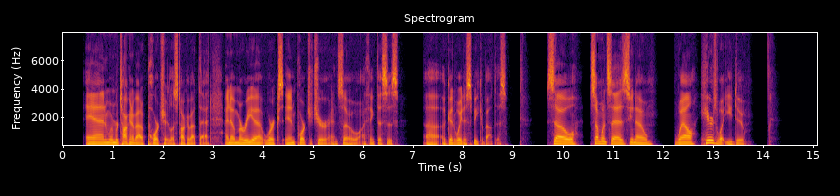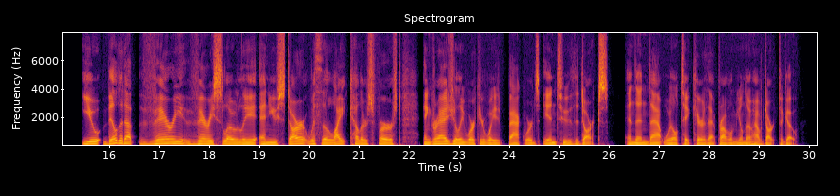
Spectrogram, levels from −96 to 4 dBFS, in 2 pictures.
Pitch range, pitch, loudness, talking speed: 95-115 Hz, 105 Hz, -18 LUFS, 160 wpm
